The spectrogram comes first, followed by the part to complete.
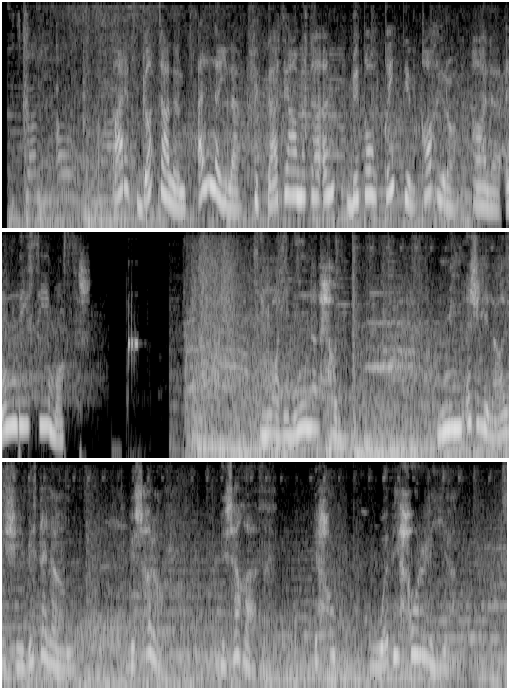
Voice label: Promos

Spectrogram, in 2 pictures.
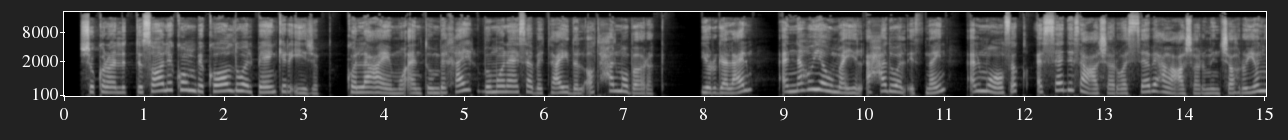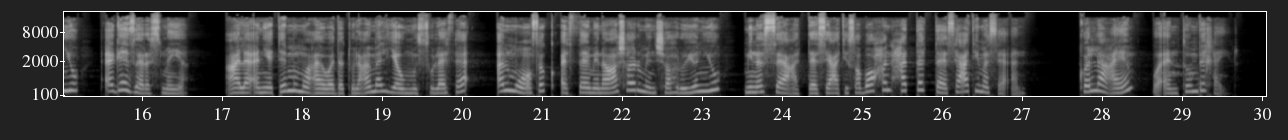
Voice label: IVR; Eid coldwell; الرد الالي

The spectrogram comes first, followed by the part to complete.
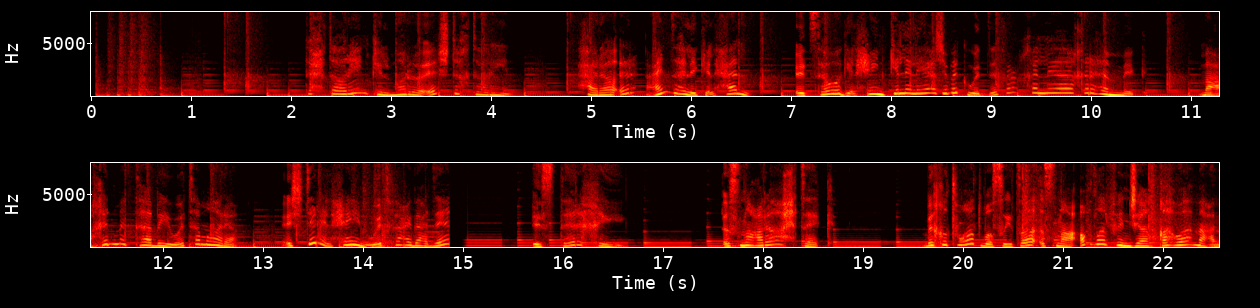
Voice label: Sample saudi

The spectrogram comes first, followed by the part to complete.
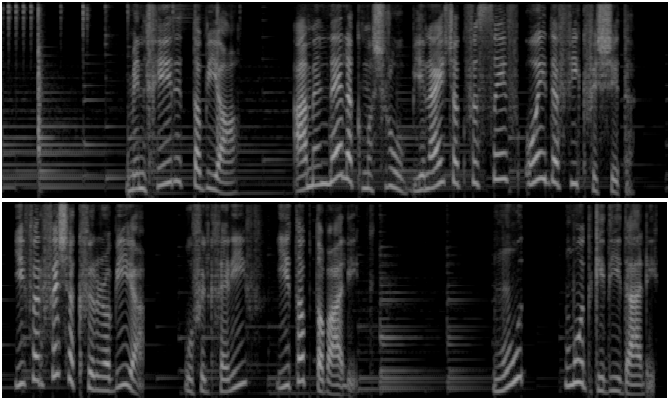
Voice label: mood ads

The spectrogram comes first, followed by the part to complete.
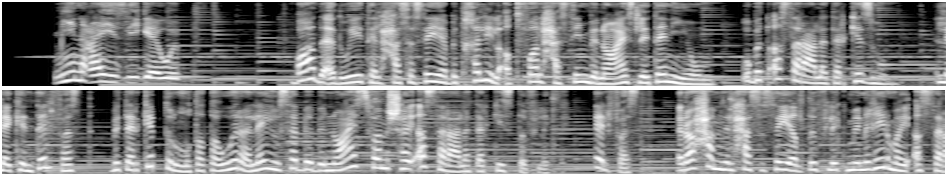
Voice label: Commercial; Telfast2

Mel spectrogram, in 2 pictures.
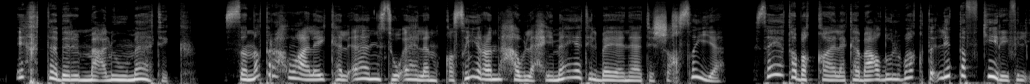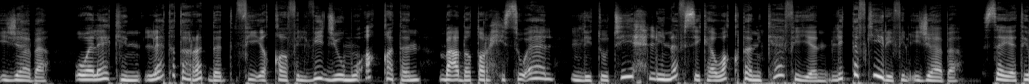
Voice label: e-learning

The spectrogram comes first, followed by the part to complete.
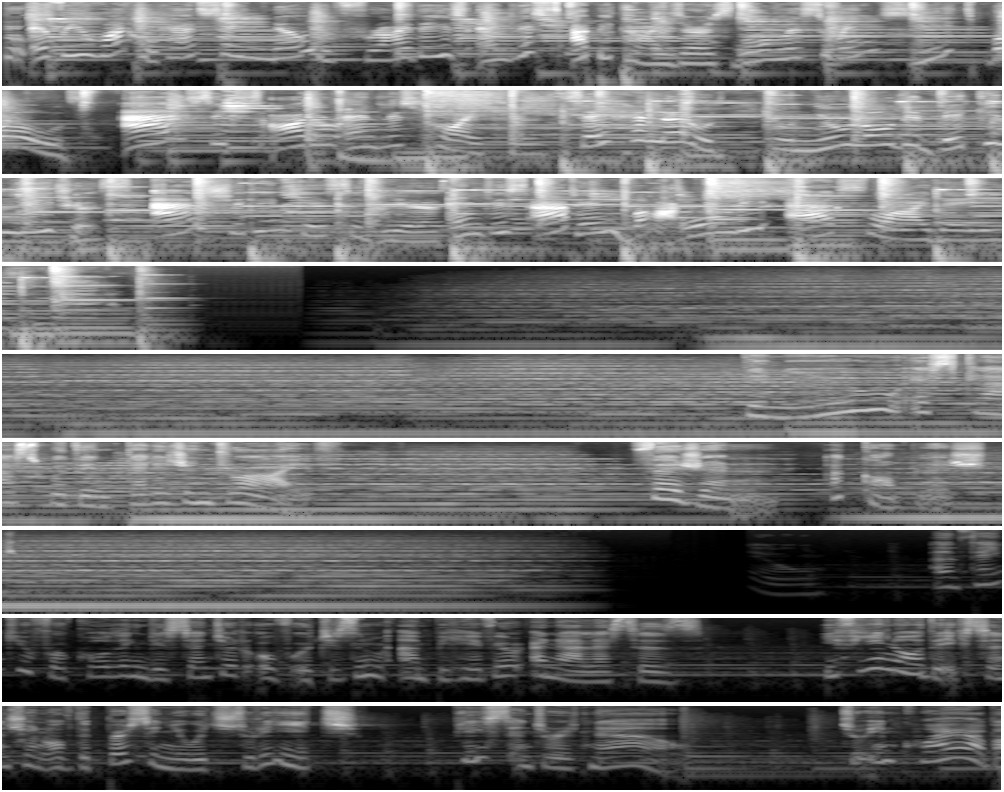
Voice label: English

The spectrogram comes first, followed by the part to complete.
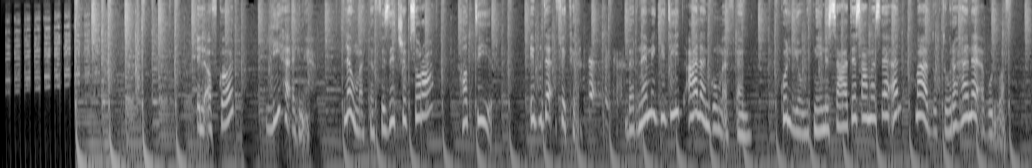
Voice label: promo

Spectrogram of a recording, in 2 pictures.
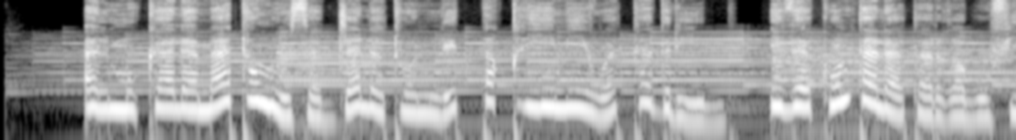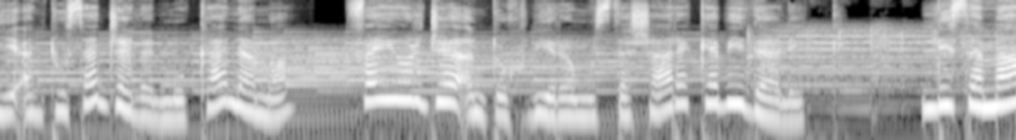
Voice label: IVR SAMPLE

